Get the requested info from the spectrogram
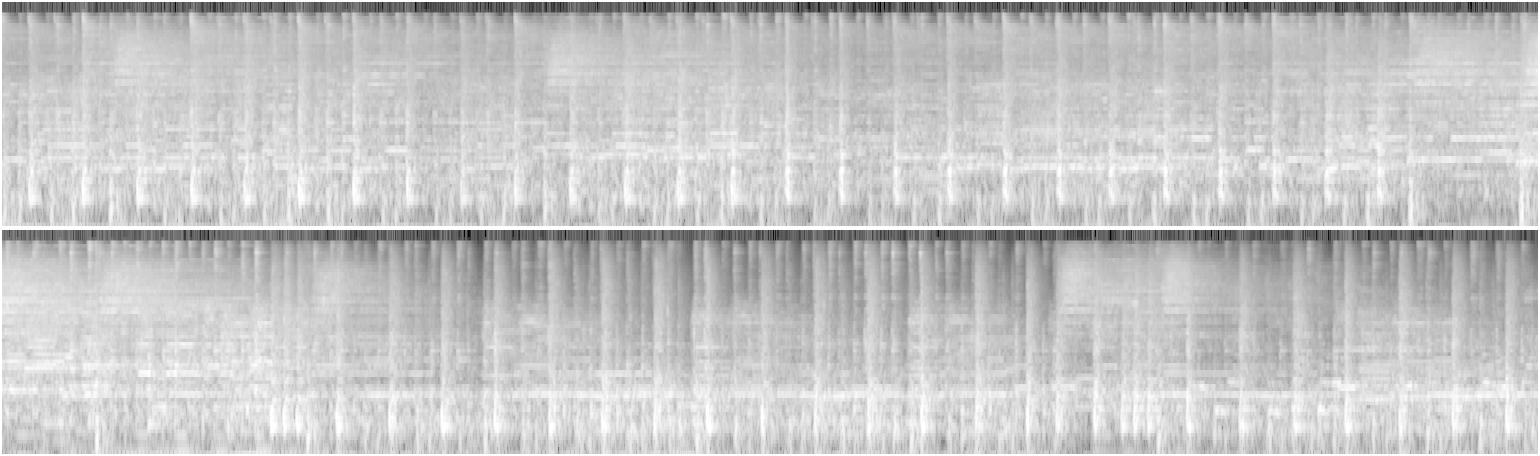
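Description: Psychobilly band playing live with electric guitar, upright double bass and drum kit: an instrumental stretch with no singing, the drums keeping a steady beat of snare and bass-drum hits.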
